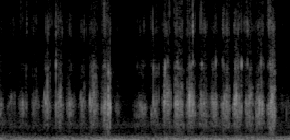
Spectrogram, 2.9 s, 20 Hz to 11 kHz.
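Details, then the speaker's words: 2012 Camaro SS LS3, about 160k miles, squeaking mostly at idle; a removed roller lifter is twisted by hand and gives quick dry squeaks in short bursts from play in its worn needle bearings, identified as the source. "can almost replicate that squeaking noise so if you keep running them like this you hear that squeak you pull the oil cap off and if you can hear the squeaking get louder shut it down"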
